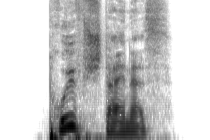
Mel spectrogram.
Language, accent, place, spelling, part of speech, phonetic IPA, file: German, Germany, Berlin, Prüfsteines, noun, [ˈpʁyːfˌʃtaɪ̯nəs], De-Prüfsteines.ogg
- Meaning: genitive of Prüfstein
